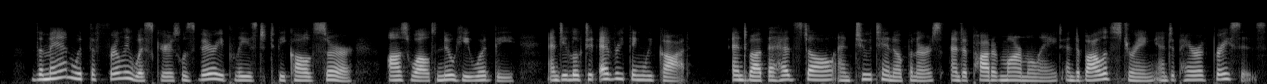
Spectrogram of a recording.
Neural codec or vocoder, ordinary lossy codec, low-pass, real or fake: codec, 16 kHz, about 1 kbps, DyCAST, with the encoder's durations; MP3, 48 kbps; 7.2 kHz; fake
